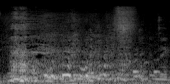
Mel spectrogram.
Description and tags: group laugh5
A group of people laughing. These are people from my company, who listen story about one of them.
Recorded 2012-09-28.
AB-stereo
funny, human, humor, joke, laugh, people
